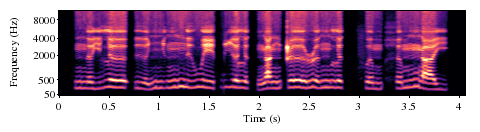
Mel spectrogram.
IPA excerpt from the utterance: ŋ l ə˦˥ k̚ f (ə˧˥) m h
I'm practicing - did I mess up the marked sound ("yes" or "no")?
yes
